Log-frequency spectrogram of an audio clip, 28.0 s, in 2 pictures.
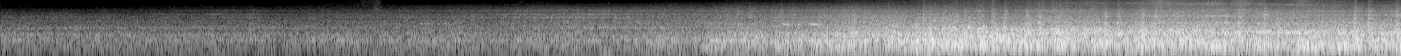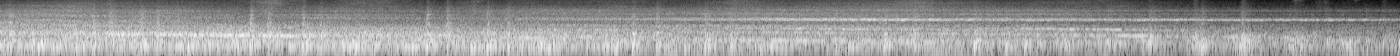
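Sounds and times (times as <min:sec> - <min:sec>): train braking whine: 0:19.7 - 0:28.0.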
